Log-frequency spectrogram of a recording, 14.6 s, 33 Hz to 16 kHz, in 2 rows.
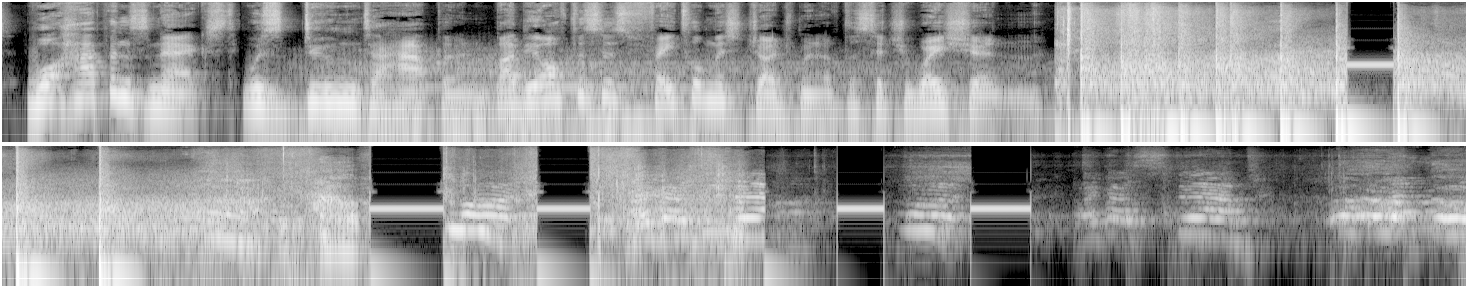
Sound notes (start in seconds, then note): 5.2 gun shots echoing; 9.1 beep; 13.4 beep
